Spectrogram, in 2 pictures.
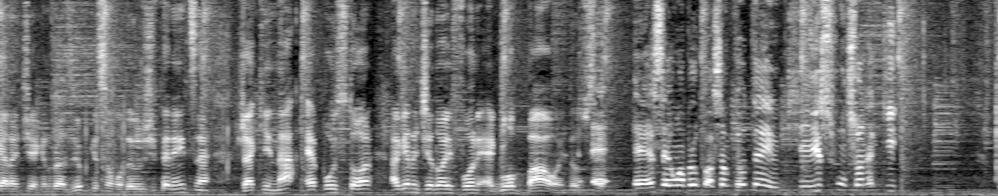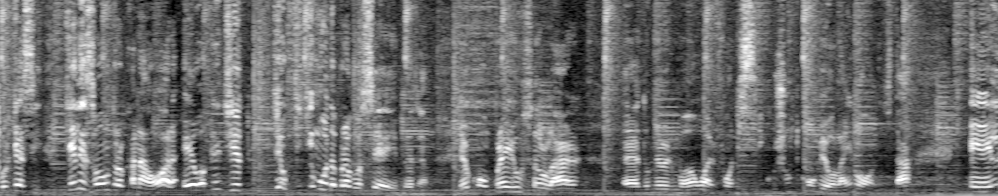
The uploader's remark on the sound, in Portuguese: Um pouco sem voz por conta de um resfriado. Durante um percurso de carro. O áudio não ficou tão bom porque havia ruídos do carro. Utilizamos o lapela Rode Mic no motorista. Um H1 no passageiro.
